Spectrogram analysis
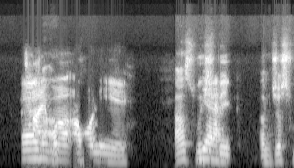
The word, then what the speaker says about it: Awoniyi: Awoniyi.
